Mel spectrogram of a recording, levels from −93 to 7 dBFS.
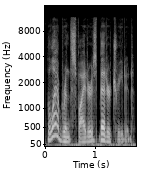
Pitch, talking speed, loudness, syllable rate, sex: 150 Hz, 195 wpm, -19 LUFS, 6.5 syllables/s, male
